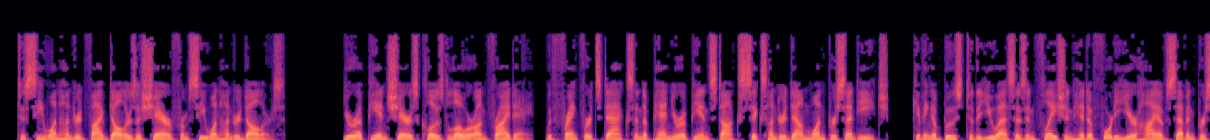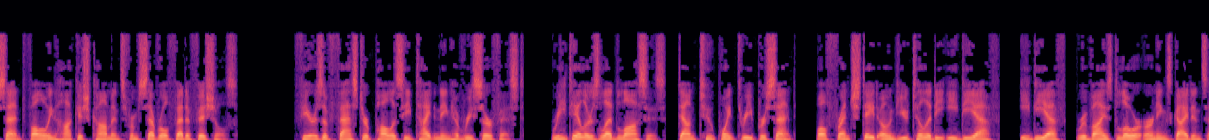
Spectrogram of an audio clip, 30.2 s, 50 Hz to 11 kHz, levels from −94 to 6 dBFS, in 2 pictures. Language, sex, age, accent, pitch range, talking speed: English, male, 40-59, American, 125-160 Hz, 130 wpm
